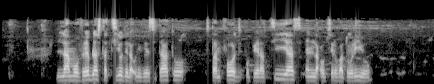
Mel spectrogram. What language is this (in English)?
Esperanto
